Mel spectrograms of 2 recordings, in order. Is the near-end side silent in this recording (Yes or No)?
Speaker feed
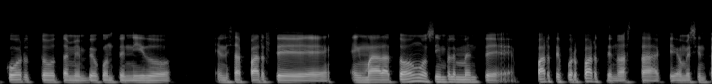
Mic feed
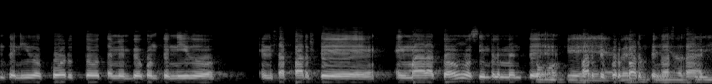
No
